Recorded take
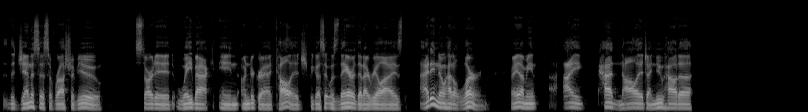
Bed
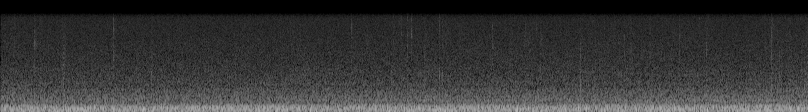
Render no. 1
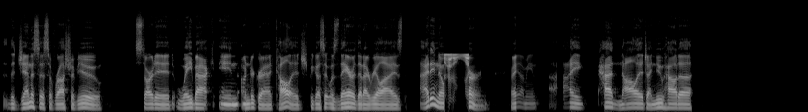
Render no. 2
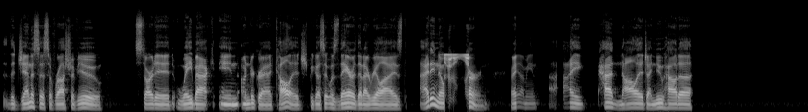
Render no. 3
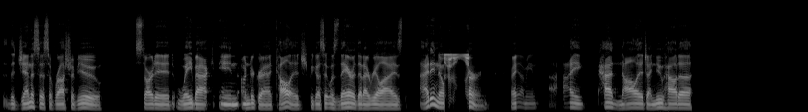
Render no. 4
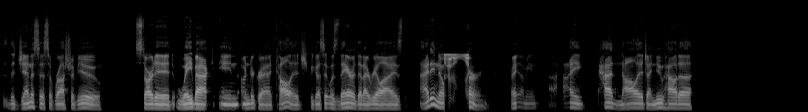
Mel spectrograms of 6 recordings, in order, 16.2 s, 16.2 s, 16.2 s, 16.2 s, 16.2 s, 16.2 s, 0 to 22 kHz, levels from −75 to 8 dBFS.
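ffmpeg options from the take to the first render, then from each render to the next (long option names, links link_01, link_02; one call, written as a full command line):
ffmpeg -i in.wav -filter_complex "[0:a]asettb=1/sr,asplit=3[link_01][link_02][link_03];[link_01]atrim=end=4.084[link_04];[link_02]atrim=start=4.08:end=4.91,asetpts=PTS-STARTPTS,afade=type=in:duration=0.004:curve=qsin,afade=type=out:start_time=0.826:duration=0.004:curve=qsin,aecho=1:1:4.9:0.65,atrim=end_sample=36603[link_05];[link_03]atrim=start=4.906[link_06];[link_04][link_05]acrossfade=duration=0.004:curve1=hsin:curve2=qsin[link_07];[link_07][link_06]acrossfade=duration=0.004:curve1=qsin:curve2=hsin,asettb=1/sr,asplit=3[link_08][link_09][link_10];[link_08]atrim=end=8.884[link_11];[link_09]atrim=start=8.88:end=9.38,asetpts=PTS-STARTPTS,afade=type=in:duration=0.004:curve=qsin,afade=type=out:start_time=0.496:duration=0.004:curve=qsin,lowpass=frequency=3100:width_type=q:width=0.5098,lowpass=frequency=3100:width_type=q:width=0.6013,lowpass=frequency=3100:width_type=q:width=0.9,lowpass=frequency=3100:width_type=q:width=2.563,afreqshift=-3600[link_12];[link_10]atrim=start=9.376[link_13];[link_11][link_12]acrossfade=duration=0.004:curve1=hsin:curve2=qsin[link_14];[link_14][link_13]acrossfade=duration=0.004:curve1=qsin:curve2=hsin,asplit=3[link_15][link_16][link_17];[link_15]afade=type=out:start_time=10.31:duration=0.02[link_18];[link_16]acompressor=threshold=-38dB:ratio=12:attack=3.2:release=140:knee=1:detection=peak,afade=type=in:start_time=10.31:duration=0.02,afade=type=out:start_time=11.39:duration=0.02[link_19];[link_17]afade=type=in:start_time=11.39:duration=0.02[link_20];[link_18][link_19][link_20]amix=inputs=3:normalize=0" out.wav
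ffmpeg -i in.wav -filter_complex "[0:a]acrossover=split=120[link_01][link_02];[link_01]alimiter=level_in=18.5dB:limit=-24dB:level=0:latency=1,volume=-18.5dB[link_03];[link_02]acontrast=65[link_04];[link_03][link_04]amix=inputs=2:normalize=0" out.wav
ffmpeg -i in.wav -af "volume=-11dB" out.wav
ffmpeg -i in.wav -filter_complex "[0:a]asplit=3[link_01][link_02][link_03];[link_01]atrim=end=2.792[link_04];[link_02]atrim=start=2.788:end=4.122,asetpts=PTS-STARTPTS,volume=5dB[link_05];[link_03]atrim=start=4.118[link_06];[link_04][link_05]acrossfade=duration=0.004:curve1=hsin:curve2=hsin[link_07];[link_07][link_06]acrossfade=duration=0.004:curve1=hsin:curve2=hsin" out.wav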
